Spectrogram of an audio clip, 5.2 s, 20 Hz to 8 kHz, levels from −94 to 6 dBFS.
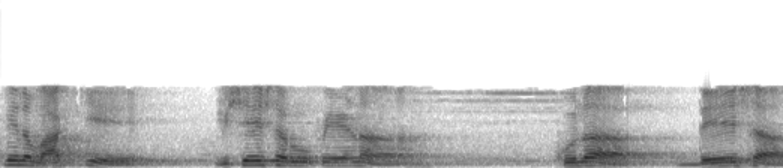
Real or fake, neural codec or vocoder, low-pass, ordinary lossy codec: real; none; 7.2 kHz; AAC, 16 kbps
